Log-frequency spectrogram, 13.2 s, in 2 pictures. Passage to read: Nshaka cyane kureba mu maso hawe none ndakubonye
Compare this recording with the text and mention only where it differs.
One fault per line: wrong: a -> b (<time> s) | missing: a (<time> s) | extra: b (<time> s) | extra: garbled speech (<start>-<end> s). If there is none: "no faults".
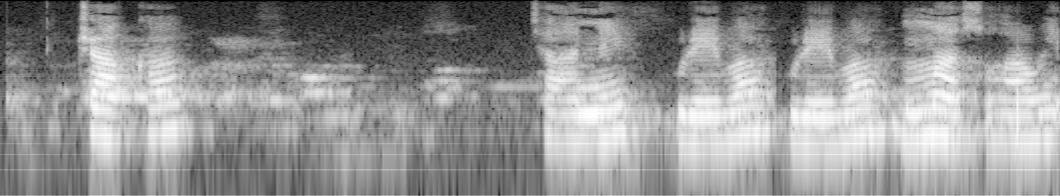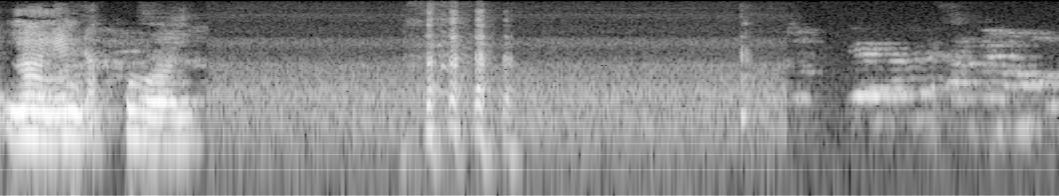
extra: kureba (4.9 s)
